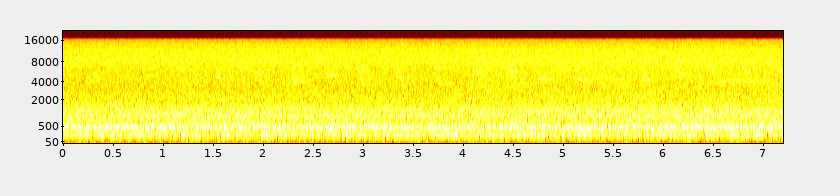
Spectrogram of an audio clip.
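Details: Swarm of honeybees at Longué-Jumelles, France, gathering near fir trees: a continuous low hum from countless wings, with repeated faint higher whines of single bees flying past the recorder.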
